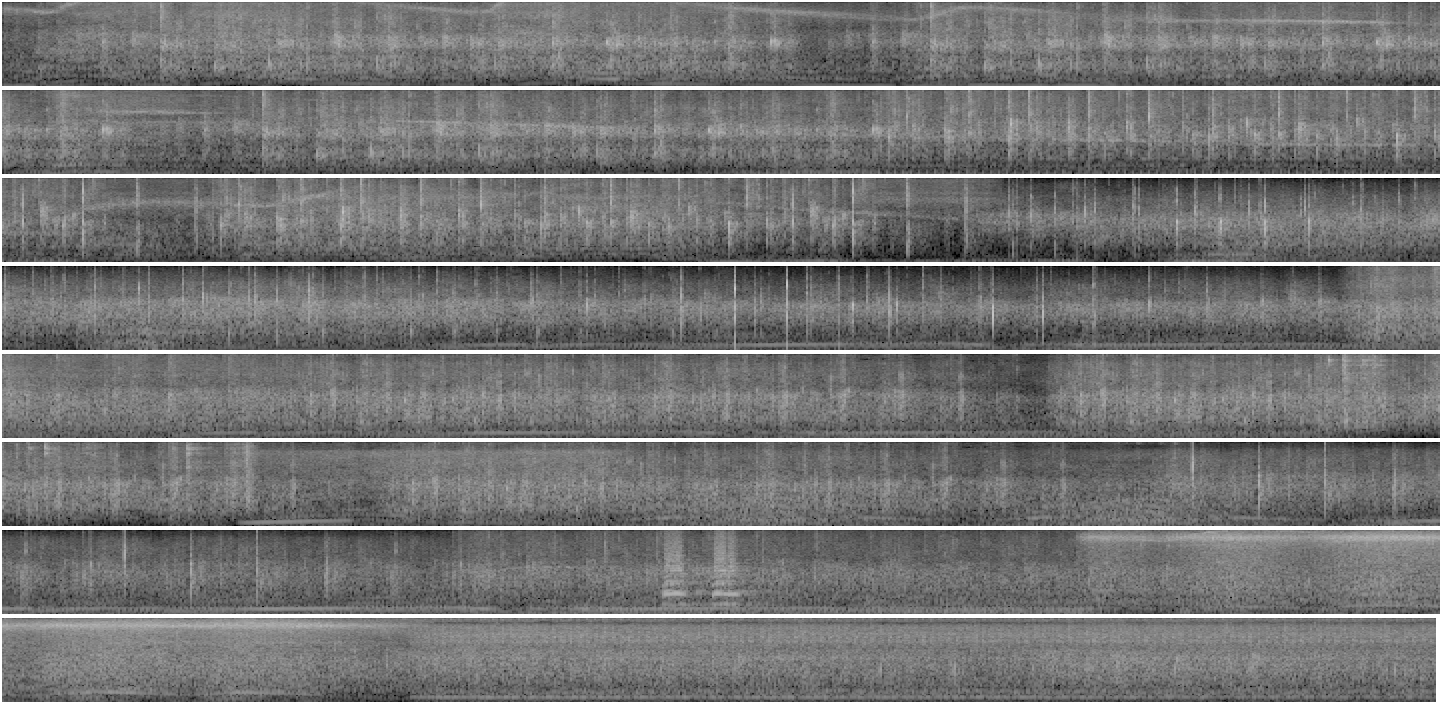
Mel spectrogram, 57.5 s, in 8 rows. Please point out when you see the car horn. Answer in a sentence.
The car horn can be heard from 46.4 to 47.1 s.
